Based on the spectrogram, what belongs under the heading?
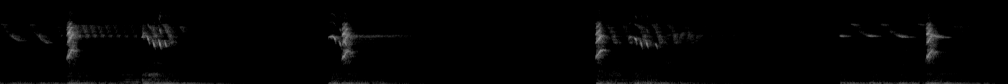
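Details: Crossbred canary singing in the morning: short bursts of buzzy, trilled high notes, each burst set off by sharp clicks and followed by about two seconds of silence.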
